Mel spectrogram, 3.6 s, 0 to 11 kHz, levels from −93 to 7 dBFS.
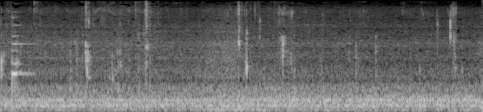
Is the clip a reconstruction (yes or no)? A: no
